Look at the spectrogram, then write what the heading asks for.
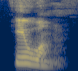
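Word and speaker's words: ihuan: El ligativo I se pronuncia en náhuatl Iwan. Si quieres decir I, tú dices Iwan.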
